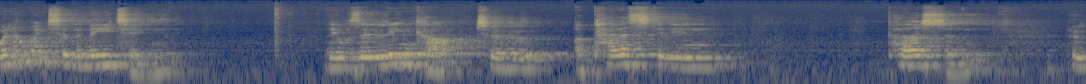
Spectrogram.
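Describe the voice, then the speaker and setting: With a London accent, a man swings his pitch very widely over noticeable background noise and audible room echo. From London, East End. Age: 70s. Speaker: artist and volunteer teacher. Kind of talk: talk to a group.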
